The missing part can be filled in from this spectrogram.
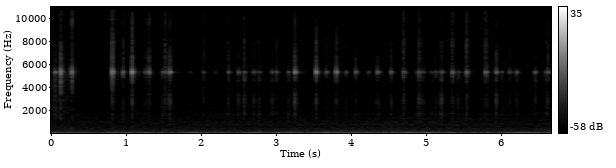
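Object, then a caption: Glass filament light bulb. A fingernail taps quickly on a lit, hollow, clear glass vintage filament light bulb. Each tap is a sharp, high, bright glassy click that dies away almost instantly, over a faint low background hum.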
